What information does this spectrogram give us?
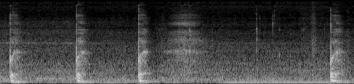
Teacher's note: sama seperti P ya huruf P tetapi dengan getaran pita suara. Getar ya.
